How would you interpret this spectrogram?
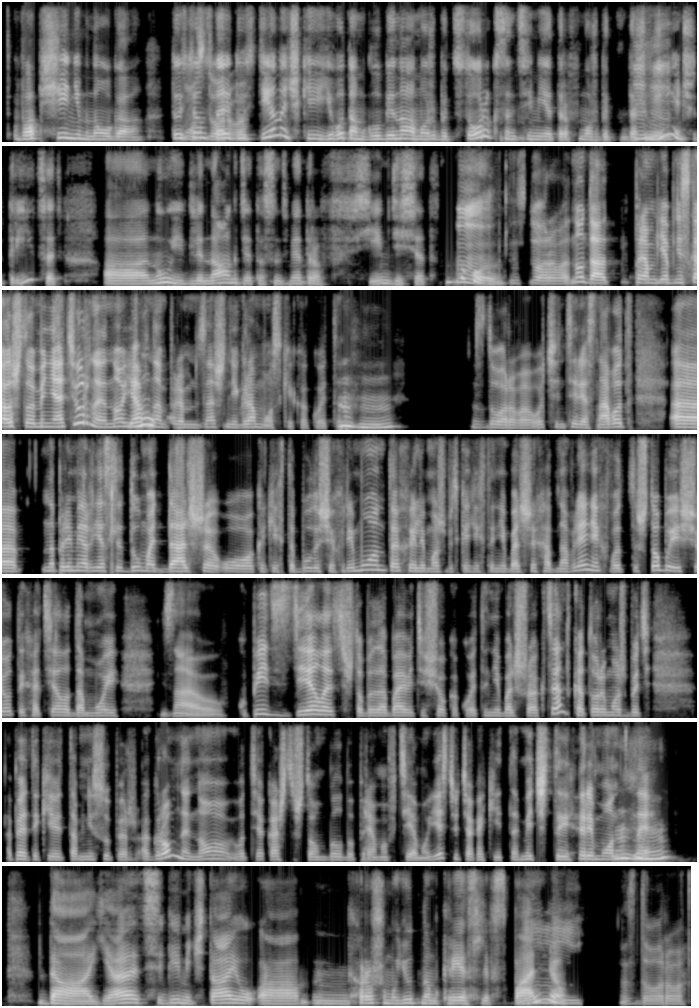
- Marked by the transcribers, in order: tapping; other noise
- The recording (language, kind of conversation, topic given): Russian, podcast, Как гармонично сочетать минимализм с яркими акцентами?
